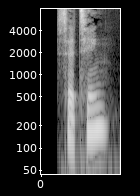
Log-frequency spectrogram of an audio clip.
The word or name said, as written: satin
